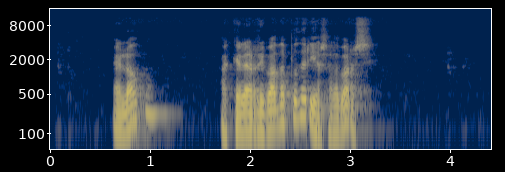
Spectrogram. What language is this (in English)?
Galician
